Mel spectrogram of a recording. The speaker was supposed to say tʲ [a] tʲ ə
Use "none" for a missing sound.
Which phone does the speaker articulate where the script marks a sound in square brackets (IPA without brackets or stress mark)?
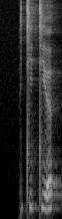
ə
